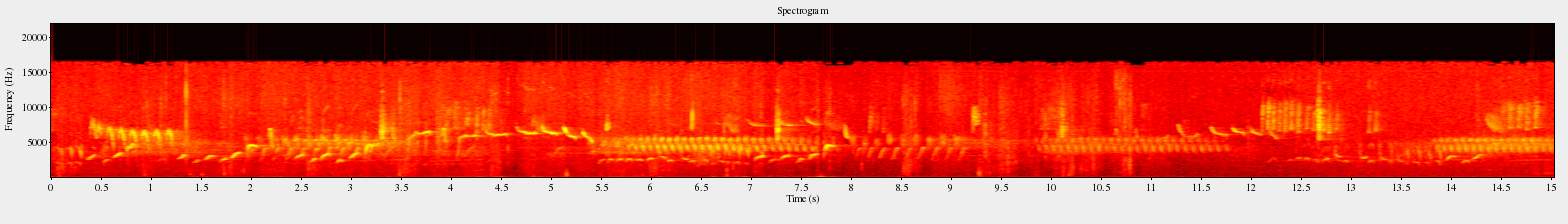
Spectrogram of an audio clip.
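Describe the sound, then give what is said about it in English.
A ruby-crowned kinglet sings high, thin, rapid phrases that repeat over and over, with other birds chirping and a steady low rustle of movement outdoors underneath. “Ruby crown kinglet.”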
